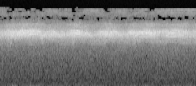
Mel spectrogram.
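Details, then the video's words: Summer chorus of male cicadas in Japan, made with the tymbal organ: an unbroken, piercing high shrill of even loudness with gentle waves in intensity. "Japan Summer Cicada Shrilling"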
